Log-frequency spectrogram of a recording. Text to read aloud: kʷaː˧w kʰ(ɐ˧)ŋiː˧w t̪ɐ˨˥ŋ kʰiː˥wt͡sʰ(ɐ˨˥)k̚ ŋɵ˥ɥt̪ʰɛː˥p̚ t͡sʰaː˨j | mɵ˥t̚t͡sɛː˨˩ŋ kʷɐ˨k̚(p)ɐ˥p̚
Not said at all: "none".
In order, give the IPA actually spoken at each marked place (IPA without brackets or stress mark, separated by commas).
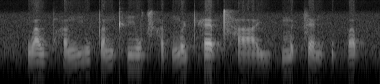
ɐ˨˧, ɐ˨, p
